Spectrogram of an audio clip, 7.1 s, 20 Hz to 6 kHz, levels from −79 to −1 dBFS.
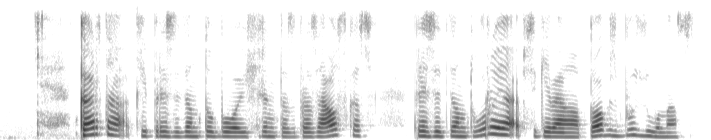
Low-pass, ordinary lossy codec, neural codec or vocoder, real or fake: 5.4 kHz; AAC, 48 kbps; none; real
